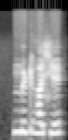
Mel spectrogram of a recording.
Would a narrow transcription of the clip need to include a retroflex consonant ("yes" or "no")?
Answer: yes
